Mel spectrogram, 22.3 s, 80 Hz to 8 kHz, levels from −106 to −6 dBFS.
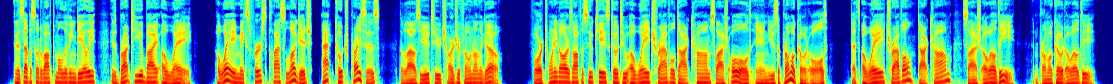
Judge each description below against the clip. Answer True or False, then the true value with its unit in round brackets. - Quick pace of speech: False (140 wpm)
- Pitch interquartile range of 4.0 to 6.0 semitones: True (5.1 semitones)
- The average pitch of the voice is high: False (115 Hz)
